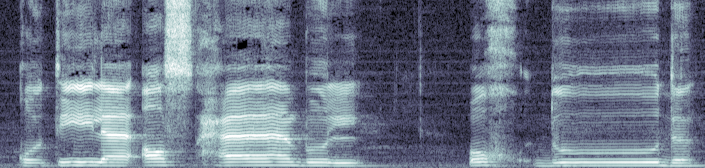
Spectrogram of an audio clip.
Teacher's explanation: صاد میں سیٹی بھی ہے اور صاد کو موٹا بھی کرنا ہے۔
